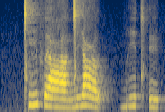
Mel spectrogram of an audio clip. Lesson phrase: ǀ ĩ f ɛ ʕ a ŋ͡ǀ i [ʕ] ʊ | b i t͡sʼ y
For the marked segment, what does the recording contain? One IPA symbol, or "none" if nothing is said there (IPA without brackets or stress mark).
ʕ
